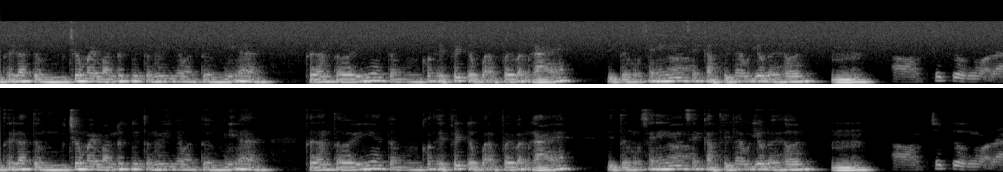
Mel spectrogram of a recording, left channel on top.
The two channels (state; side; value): noise; left; hiss, 19 dB below the sound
